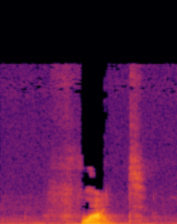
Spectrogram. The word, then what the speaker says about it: flight: GH 不发音时，前面那个 I 就会拉成长母音。再一遍 Flight 啊 GH 不发音啊，所以我们 I 是用的什么 Long vowel again F-I-G-H-T Flight Long vowel I, silent GH, flight.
